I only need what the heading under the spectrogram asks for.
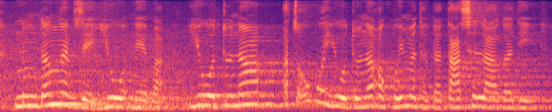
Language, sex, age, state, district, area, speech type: Manipuri, female, 30-45, Manipur, Kakching, rural, spontaneous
